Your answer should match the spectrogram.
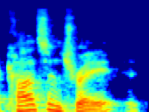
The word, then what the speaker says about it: concentrate: Now concentrate ends on a consonant sound, the T. The E is silent, so it ends on a T.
